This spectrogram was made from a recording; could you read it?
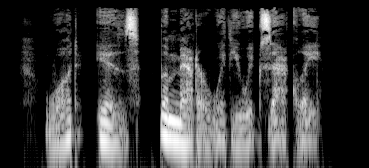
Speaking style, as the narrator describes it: He whispered

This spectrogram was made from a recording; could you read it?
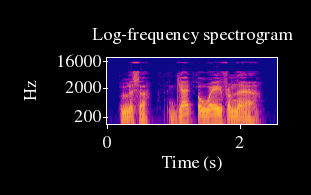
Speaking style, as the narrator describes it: Duke shouted

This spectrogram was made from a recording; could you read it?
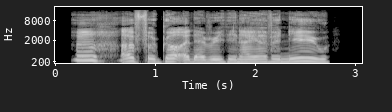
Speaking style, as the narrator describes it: Tosh said with a yawn

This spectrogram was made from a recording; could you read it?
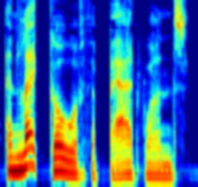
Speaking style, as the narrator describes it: Miss Neely said gently

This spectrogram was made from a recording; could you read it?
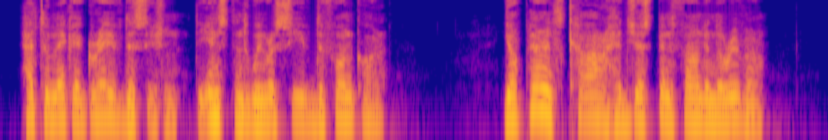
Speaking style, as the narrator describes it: Marie had explained in a voice choked with pain

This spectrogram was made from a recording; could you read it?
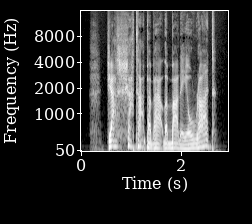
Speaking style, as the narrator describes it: hissed Ashfelt

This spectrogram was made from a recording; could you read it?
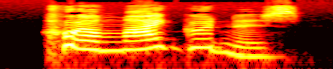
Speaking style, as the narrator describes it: she cried

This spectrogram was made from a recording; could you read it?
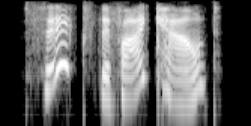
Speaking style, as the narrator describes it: Sen chirped

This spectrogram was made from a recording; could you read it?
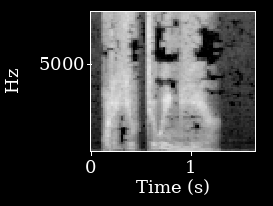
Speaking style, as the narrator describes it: she hissed at him

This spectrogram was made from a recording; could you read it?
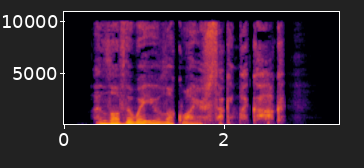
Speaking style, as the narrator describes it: he whispered

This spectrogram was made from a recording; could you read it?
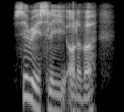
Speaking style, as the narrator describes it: I asked, nervously

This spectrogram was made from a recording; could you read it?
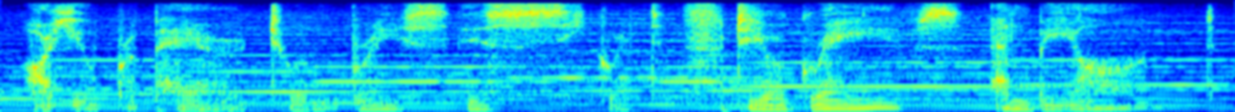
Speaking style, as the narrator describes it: whispered through his mind

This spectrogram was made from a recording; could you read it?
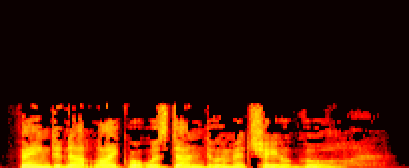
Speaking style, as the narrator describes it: Moraine continued calmly

